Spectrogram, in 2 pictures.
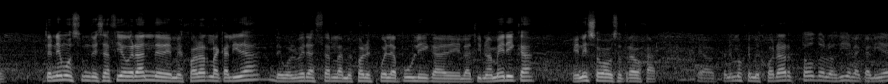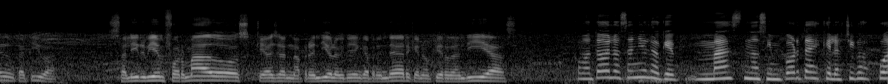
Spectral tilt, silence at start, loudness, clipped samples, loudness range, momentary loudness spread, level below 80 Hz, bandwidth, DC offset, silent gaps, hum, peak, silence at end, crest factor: -5 dB/octave; 0 s; -32 LUFS; under 0.1%; 5 LU; 13 LU; -70 dBFS; 15 kHz; under 0.1%; none; none; -14 dBFS; 0 s; 18 dB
